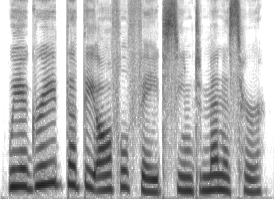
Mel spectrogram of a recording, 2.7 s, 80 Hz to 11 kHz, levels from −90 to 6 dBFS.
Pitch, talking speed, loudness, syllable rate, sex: 250 Hz, 220 wpm, -14 LUFS, 5.9 syllables/s, female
